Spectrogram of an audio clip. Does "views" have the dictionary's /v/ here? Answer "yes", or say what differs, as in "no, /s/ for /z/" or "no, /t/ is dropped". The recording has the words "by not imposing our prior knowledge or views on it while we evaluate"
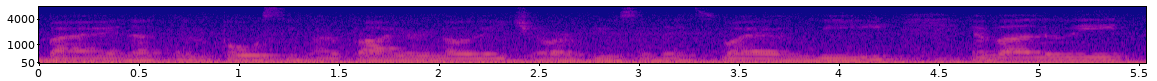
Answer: no, /b/ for /v/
